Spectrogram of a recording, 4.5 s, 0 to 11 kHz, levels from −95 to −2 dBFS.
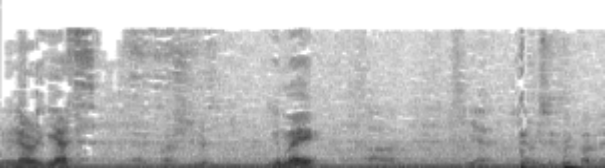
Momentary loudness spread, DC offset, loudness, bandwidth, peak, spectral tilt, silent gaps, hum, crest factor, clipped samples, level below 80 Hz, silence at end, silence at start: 12 LU; under 0.1%; -31 LUFS; 9.6 kHz; -12 dBFS; -6.5 dB/octave; none; none; 18 dB; under 0.1%; -36 dBFS; 0 s; 0 s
